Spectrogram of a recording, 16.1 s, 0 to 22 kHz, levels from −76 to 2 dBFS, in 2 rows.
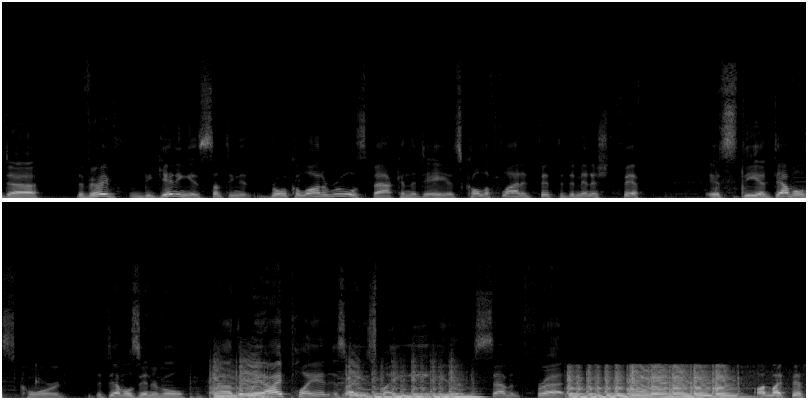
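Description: At 13.68 s the sound turns abruptly duller, with no gap: nothing above 3.8 kHz from there on, a level step of around 5 dB and a new noise floor roughly 35 dB down. The input likely switched to a poorer device. A spectrogram shows a flat ceiling appearing.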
